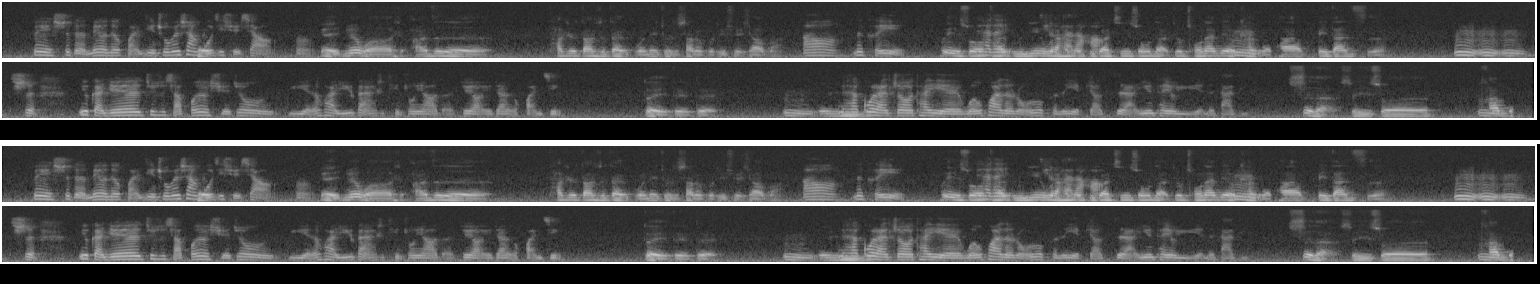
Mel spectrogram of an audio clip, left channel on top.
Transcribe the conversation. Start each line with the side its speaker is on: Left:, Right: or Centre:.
Centre: 对，是的，没有那个环境，除非上国际学校，
Right: 对
Centre: 嗯。
Right: 对，因为我儿子他就当时在国内就是上的国际学校嘛，
Centre: 哦，那可以，
Right: 所以说他读英文还是比较轻松的，
Centre: 那他的基础打得好。
Right: 就从来没有看过他背单词。
Centre: 嗯嗯嗯嗯，是，又感觉就是小朋友学这种语言的话，语感还是挺重要的，就要有这样一个环境。
Right: 对对对，
Centre: 嗯，
Right: 所以
Centre: 那他过来之后，他也文化的融入可能也比较自然，因为他有语言的打底。
Right: 是的，所以说他们，
Centre: 嗯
